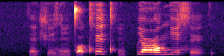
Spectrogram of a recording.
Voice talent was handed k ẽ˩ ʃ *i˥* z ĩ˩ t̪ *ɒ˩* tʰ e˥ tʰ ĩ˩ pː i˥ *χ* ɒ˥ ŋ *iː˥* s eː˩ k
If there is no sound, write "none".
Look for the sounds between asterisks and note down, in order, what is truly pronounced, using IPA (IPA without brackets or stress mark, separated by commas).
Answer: i˩, ɒ˩, ʕ, iː˥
